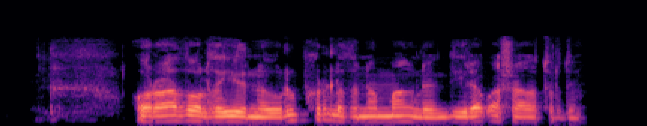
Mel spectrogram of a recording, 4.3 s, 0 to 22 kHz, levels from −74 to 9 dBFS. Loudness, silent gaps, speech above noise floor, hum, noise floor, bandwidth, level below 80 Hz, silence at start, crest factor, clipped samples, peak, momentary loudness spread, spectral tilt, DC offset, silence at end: -16 LUFS; none; 24 dB; none; -39 dBFS; 7.6 kHz; -60 dBFS; 0.35 s; 16 dB; under 0.1%; -2 dBFS; 19 LU; -6.5 dB/octave; under 0.1%; 0.45 s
